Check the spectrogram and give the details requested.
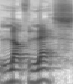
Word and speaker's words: Lovelace: If we look to the name of Robert Lovelace, Lovelace. Some contemporary readers would have pronounced it loveless, as in lacking love, loveless, which is an allusion to Colley Cibber's libertine figure in Love's Last Shift in 1696.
